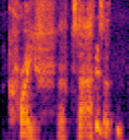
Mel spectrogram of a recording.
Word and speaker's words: Cruyff: think it's called um don't mispronounce it like every other englishman please it's kreef kerf oh that's very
